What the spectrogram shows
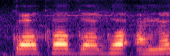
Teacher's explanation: क ख ग घ अंग का उच्चारण स्थान कंठ होता है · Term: कवर्ग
